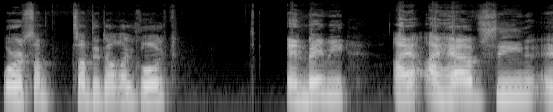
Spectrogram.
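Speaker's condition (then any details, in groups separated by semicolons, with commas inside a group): Cerebral palsy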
